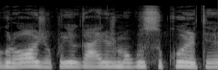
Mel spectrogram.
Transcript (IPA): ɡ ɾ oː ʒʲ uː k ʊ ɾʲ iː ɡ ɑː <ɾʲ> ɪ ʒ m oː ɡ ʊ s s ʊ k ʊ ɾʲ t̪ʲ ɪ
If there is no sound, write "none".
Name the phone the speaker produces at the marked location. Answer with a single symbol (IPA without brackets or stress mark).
lʲ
